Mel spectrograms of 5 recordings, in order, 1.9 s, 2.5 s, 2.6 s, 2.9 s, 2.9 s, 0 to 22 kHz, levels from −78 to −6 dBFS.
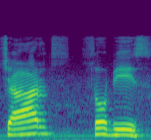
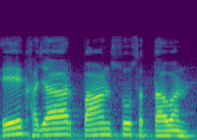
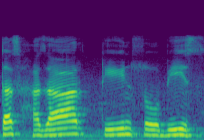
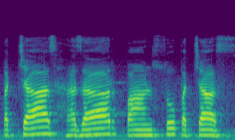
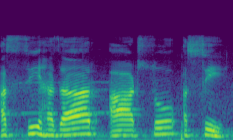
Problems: constant background noise, continuous background conversations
